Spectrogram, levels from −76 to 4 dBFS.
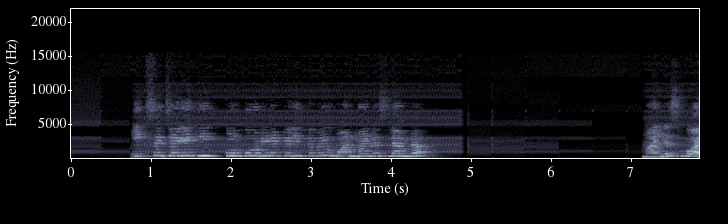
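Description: From the first moment to the end, linear timecode bleeds in from a neighbouring track or cable. This timecode bleed is a square wave flipping between roughly 1 kHz and 2 kHz and clocking at 25 frames per second, mixed about 20 dB under the main sound. It produces a steady, chirping warble that rides behind everything, unchanged in level or rhythm whatever the foreground is doing.

Two stretches show comfort noise in place of the background, from 0.00 to 0.73 s and again from 4.85 to 7.13 s. The likely cause is discontinuous transmission in an Opus-style sender, which stops sending real audio during quiet passages. The receiver fills the gap with generated noise shaped like the background. The ambience there becomes flat and textureless, about 7 dB quieter in the first stretch and about 9 dB quieter in the second. The real background returns when the sound picks up again.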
